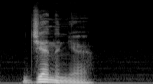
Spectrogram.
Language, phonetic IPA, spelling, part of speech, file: Polish, [ˈd͡ʑɛ̇̃ɲːɛ], dziennie, adverb, Pl-dziennie.ogg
